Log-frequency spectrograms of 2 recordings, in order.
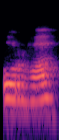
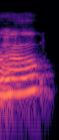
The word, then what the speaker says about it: Urho: I kind of It's say just it the right. R that is different for native English speakers than because we roll our R's in Finnish.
